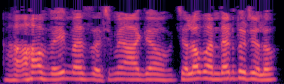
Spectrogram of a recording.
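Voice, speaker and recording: A man voicing a breezy young husband back from abroad in an animated story, casual and reassuring, with English words mixed in. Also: sits high, moderate pace, no echo, lightly acted. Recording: dry, slightly dull lo-fi audio.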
